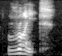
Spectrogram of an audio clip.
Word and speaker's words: write: W-H-O-O-L-E. W-H-O-L-E. Whole. So again, you don't pronounce the W. Write. I'm going to write something down now. And this write is W-R-I-T-E. Pronounced exactly the same as right, which is not wrong, it's right.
